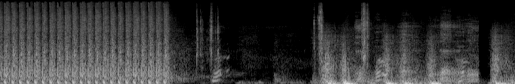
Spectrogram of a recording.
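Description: Rapid automatic gunfire rattles loudly from a shooter in the WarZ Siam online survival game, a steady burst lasting under two seconds, followed by scattered thumps and shuffling with a few more sharp bangs.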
